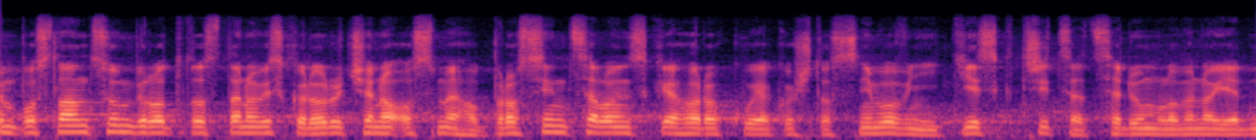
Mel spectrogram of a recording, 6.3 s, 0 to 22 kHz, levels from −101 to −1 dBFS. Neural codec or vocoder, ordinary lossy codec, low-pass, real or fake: none; Opus, 64 kbps; 14.4 kHz; real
